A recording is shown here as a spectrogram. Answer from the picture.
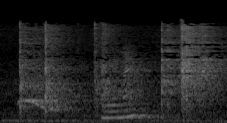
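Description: Plastic plates clattering as they are lifted off a stack and set down on a tiled floor: a run of sharp knocks, about five in two seconds, loudest near the end.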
